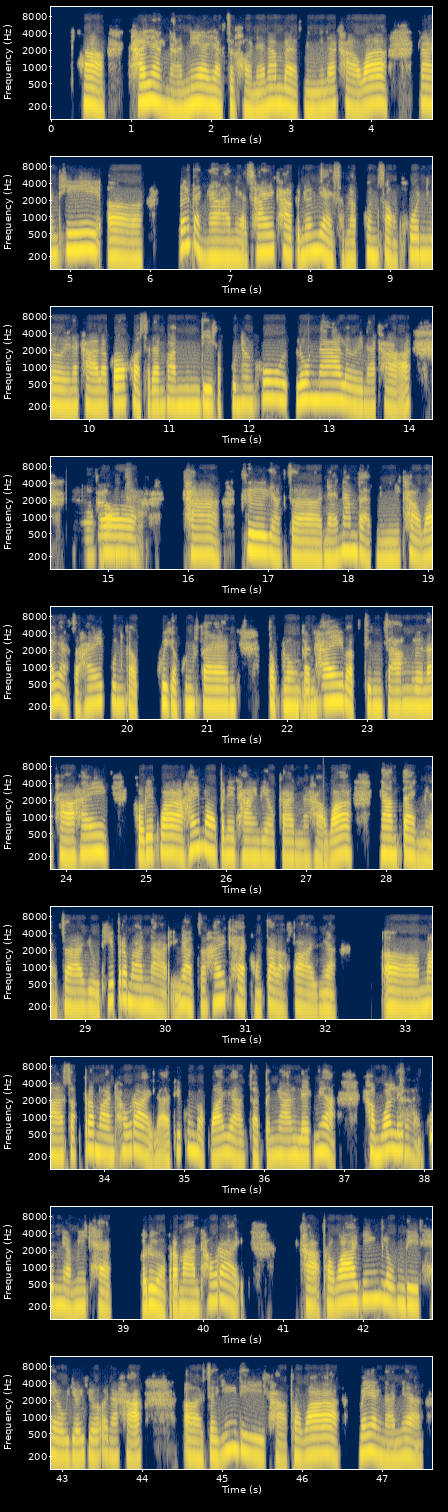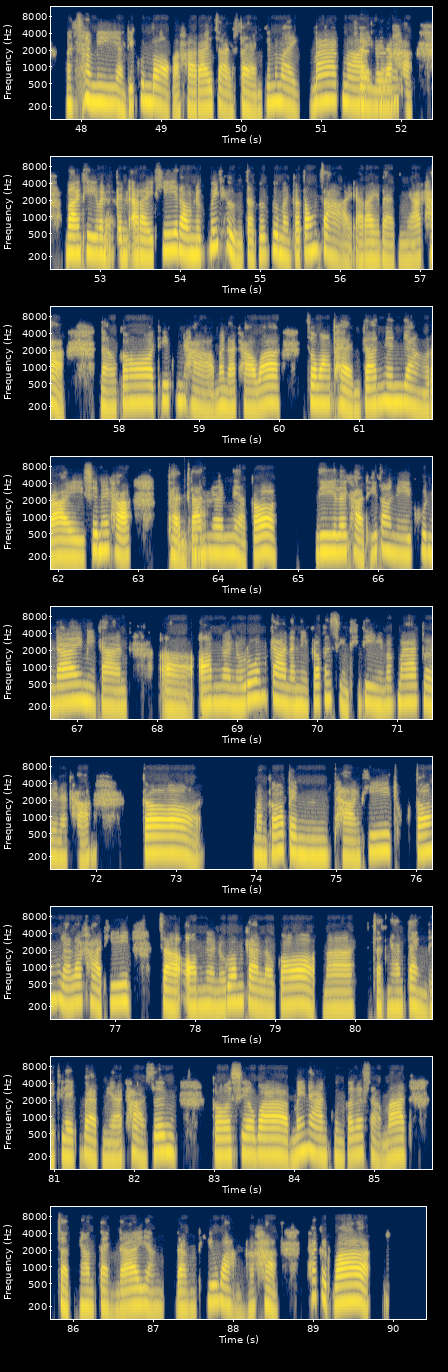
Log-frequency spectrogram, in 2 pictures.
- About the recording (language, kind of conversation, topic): Thai, advice, ฉันควรเริ่มคุยกับคู่ของฉันอย่างไรเมื่อกังวลว่าความคาดหวังเรื่องอนาคตของเราอาจไม่ตรงกัน?
- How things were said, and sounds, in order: tapping; other background noise; laughing while speaking: "จะ"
